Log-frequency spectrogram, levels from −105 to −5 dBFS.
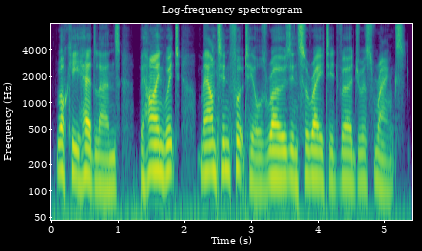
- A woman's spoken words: No, male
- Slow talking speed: Yes, slow, 120 wpm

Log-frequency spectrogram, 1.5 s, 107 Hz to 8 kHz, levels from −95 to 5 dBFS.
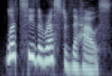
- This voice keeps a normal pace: No, fast, 280 wpm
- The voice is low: No, high, 235 Hz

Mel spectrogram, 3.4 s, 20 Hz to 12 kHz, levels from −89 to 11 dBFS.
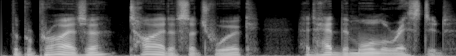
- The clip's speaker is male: Yes, male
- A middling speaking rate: Yes, average, 195 wpm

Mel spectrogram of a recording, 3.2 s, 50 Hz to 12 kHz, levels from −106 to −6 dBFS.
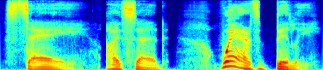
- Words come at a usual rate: No, slow, 95 wpm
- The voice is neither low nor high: No, low, 110 Hz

